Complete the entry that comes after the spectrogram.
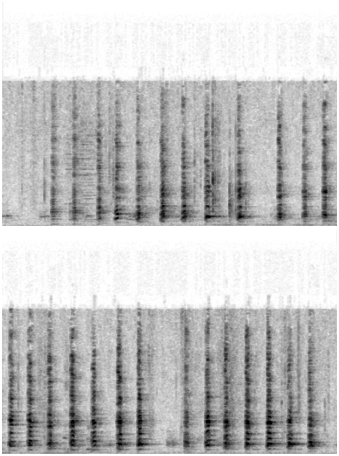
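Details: Naked Neck chicken giving a steady run of short, clipped clucks, about four per second, each a brief harsh note with a clear tone, continuing without pause over a faint low hum.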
